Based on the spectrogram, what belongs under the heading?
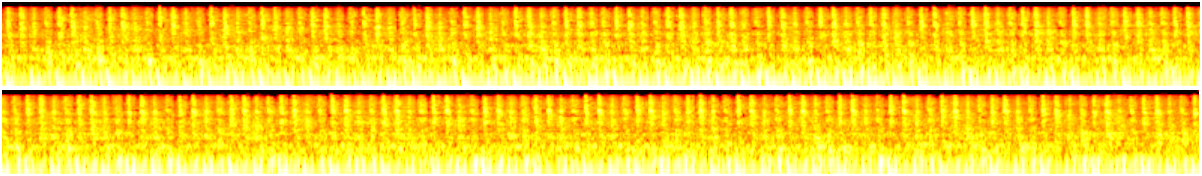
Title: Cummins стук в двигателе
